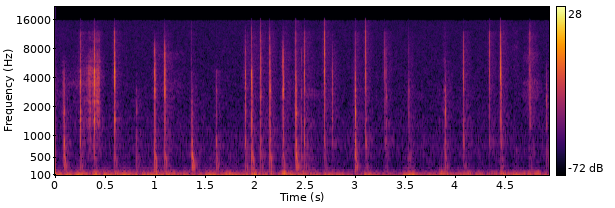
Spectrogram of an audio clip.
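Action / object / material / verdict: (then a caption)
tap / plastic anatomical skull model / plastic / none. Long nails tap and scratch the top of the cranium of a life-size, hollow plastic anatomical skull model. The result is a quick, irregular run of light, bright clicks with dry, instant decay over a faint low hum.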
